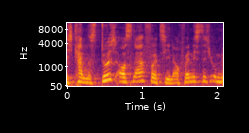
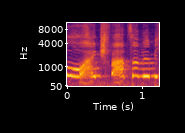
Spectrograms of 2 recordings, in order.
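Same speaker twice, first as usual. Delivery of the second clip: fake crying fit, very high pitched; 4 dB louder than usual. Describing a video where a woman phones the police, imitating a staged crying fit. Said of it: "inszeniert einen Heulkrampf und heult den Polizisten am Telefon vor".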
